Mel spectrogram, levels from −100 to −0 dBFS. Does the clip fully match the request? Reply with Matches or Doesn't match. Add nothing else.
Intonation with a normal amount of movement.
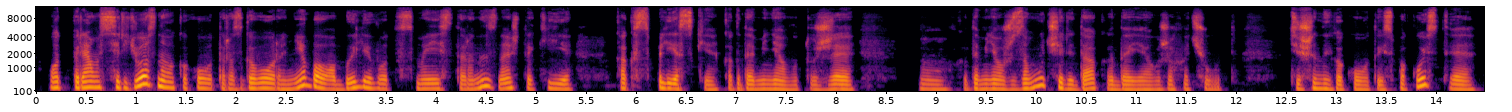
Matches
